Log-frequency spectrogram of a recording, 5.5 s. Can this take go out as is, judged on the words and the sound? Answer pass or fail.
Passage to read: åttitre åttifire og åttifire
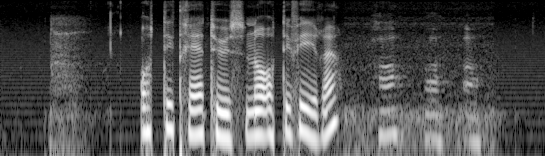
fail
